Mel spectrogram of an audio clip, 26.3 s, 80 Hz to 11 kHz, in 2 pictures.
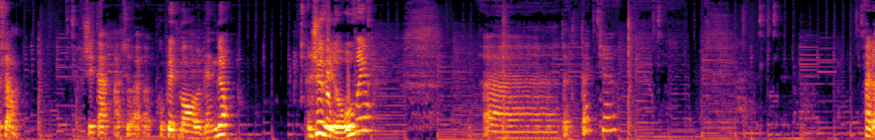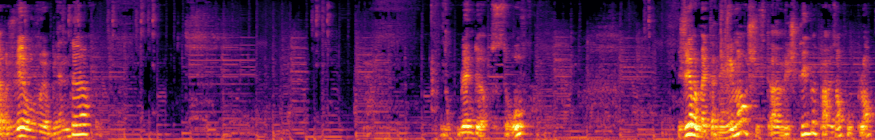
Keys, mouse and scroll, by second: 1.1 click, 5.5 click, 9.0 click, 11.2 click, 12.9 click, 17.9 click, 22.9 click, 24.1 shift+a.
